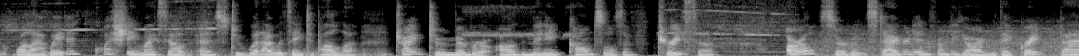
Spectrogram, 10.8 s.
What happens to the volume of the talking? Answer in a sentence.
The loudness of the talking stays about the same.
